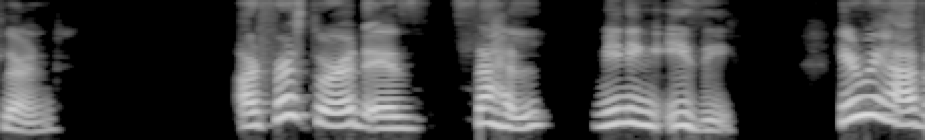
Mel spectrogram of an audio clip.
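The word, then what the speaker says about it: سهل: letters we've just learned our first word is sah meaning easy here we have an initial scene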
